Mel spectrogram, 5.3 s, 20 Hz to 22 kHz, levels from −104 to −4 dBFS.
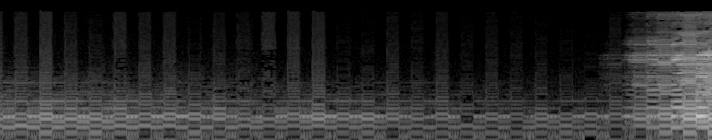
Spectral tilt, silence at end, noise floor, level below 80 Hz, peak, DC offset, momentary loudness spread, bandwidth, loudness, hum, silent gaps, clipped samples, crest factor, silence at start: -1.5 dB/octave; 0 s; -63 dBFS; -78 dBFS; -20 dBFS; under 0.1%; 21 LU; 16 kHz; -44 LUFS; none; none; under 0.1%; 24 dB; 0 s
